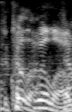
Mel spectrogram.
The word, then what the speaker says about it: Tukwila: Tukwila, Washington.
